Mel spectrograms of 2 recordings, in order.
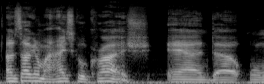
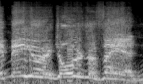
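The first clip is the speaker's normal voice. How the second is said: high, loud mock yell; bully yelling; 14 semitones higher, 7 dB louder than usual. Guys pegging him with tennis balls, yelling. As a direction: hurl it like an attacker. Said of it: "guys pegged me".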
